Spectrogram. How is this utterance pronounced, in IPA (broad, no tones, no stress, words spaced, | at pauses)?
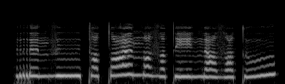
rə nzɯːtɯ tˤɐːnizˤəteː nɐzˤɯtoː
